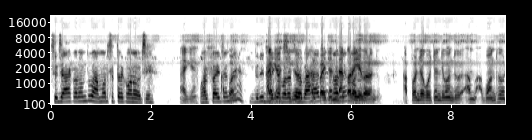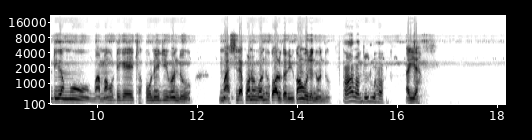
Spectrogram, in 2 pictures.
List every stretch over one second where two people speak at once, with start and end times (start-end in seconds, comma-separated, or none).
4.4-6.3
